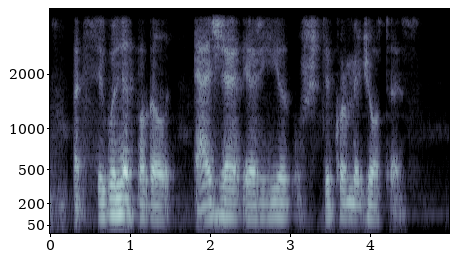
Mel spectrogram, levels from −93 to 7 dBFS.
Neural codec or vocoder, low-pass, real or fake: codec, 16 kHz, 1 kbps, FunCodec, trained on LibriTTS, 50 frames a second; 3.6 kHz; fake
